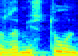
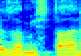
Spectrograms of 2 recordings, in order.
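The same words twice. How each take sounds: First: زمستون read with final "-toon"; Iranian pronunciation. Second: Said in the usual way. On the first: Shown as a demonstration. Teacher reminding students how to read it, زمستون ending in "-toon". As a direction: read زمستون with long "oo" in place of long "aa". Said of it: "زمستون پڑھنا ہے". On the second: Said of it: "زمستان ہے تو زمستون پڑھنا ہے".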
